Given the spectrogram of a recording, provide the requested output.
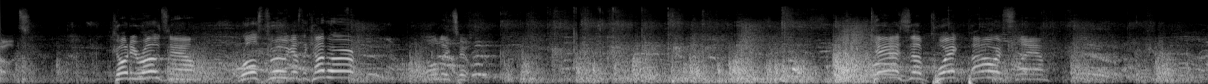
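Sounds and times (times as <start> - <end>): crowd chatter and shouts: 1.7 - 12.0.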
